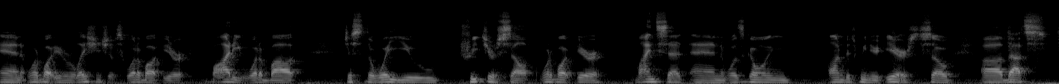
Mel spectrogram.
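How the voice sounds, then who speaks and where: Here a man speaks with an American accent. His voice is fairly low and monotone, with flat intonation. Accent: Lithuanian with American-sounding tinge. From Lithuania. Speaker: health and performance coach. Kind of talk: podcast interview. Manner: fast.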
